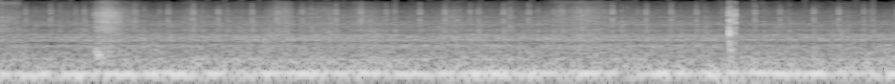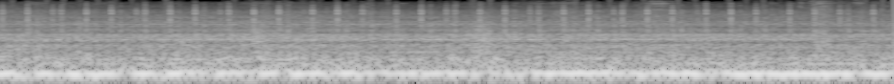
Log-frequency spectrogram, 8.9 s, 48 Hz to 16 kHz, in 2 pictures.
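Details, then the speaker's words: VEVOR 5 kW diesel air heater, very cold day, battery about 10-11 V, just fired up with heat exchanger temperature reaching about 150-152 °C: low, steady rumble with no sputtering or misfire; ignited successfully and running cleanly. "so we have successfully fired up it will stay running now"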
